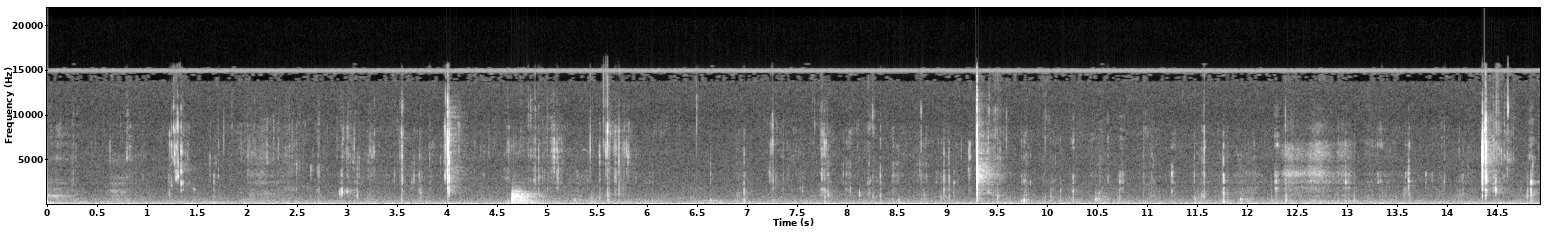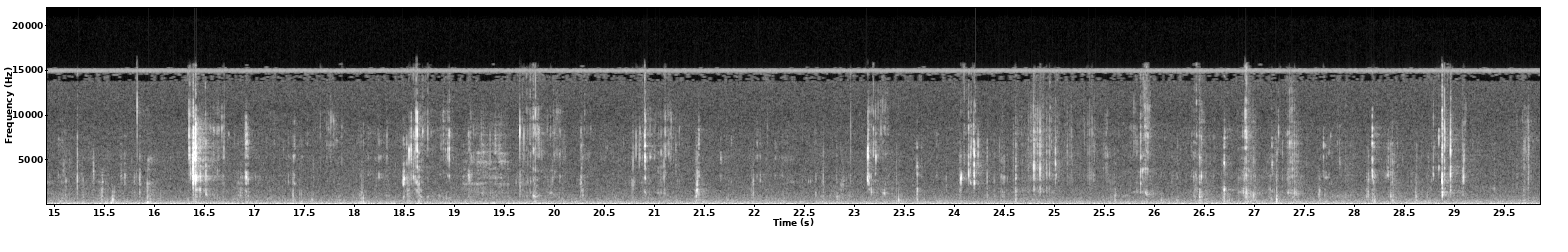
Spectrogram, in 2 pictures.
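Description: Close-miked chewing and biting of sauce-coated fried chicken wings: soft wet mouth sounds broken by scattered sharp crunches and clicks, the loudest a few seconds apart near the middle.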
